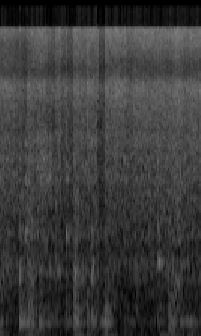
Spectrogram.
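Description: Vegetables and chicken for a pulao are stir-fried in a hot pot, with a loud continuous sizzle punctuated by repeated scraping and clanking of a ladle against the metal, close up and without talk.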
